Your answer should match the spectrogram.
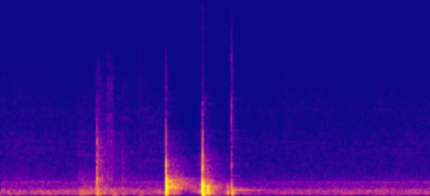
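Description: A few sharp knocks of kitchen things set down on a counter: a light one about a second in, two loud ones close together a little after halfway, and a softer last one that leaves a short ring.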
